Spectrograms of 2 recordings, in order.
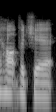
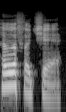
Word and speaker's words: Hertfordshire: three different counties: Bedfordshire, Hertfordshire, and Buckinghamshire. Every American I've seen do a YouTube video talking about like something that's happened in Hertfordshire has pronounced it Herefordshire.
